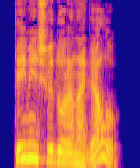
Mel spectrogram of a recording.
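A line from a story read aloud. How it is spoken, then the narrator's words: Sigh of realization. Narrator (Russian): Поняв, о чем речь, вздохнула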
